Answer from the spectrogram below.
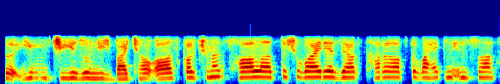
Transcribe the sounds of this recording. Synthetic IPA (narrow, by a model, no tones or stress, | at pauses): ɨimt͡ʃiːzoːnit͡ʃbɐt͡ʃʰaːwʔaːzkɐlt͡ʃʰunɐshaːlɐt̪ːuʃʰuʋaːɾʲjaːzjaːd̪k̪ʰɐɾaːbt̪ɨʋɐɦeknɨinsaːn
